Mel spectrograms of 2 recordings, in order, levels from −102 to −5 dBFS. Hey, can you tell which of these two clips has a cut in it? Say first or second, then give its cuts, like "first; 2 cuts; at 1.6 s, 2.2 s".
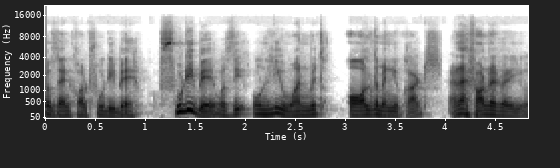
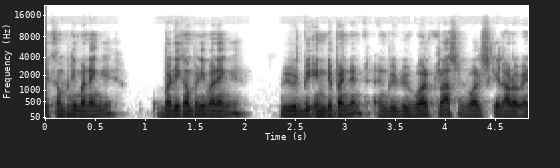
first; 2 cuts; at 1.1 s, 3.9 s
